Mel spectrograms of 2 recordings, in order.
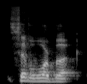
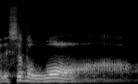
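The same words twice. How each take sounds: First: Said in the usual way. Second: Very slow Delta drawl stretching "war" into three syllables; Shelby Foote drawl. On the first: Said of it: "turn the word war into a three-syllable word". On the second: Retold or imitated. Imitating Shelby Foote saying war as a three-syllable word. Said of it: "he would go".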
